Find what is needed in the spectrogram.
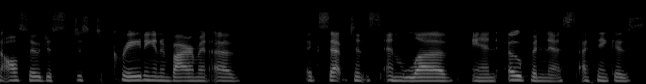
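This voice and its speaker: A woman in a Southern US accent speaks at medium pitch with a bright, sharp tone and fairly even intonation. Her fairly slow delivery has a dry, close sound with no echo. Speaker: podcast co-host, social worker. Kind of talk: podcast discussion.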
